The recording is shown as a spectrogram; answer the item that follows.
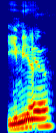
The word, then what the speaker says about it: Emia: And then you mentioned earlier, is it pronounced Emia? Yeah, Yeah, you mentioned Emia. Emia.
